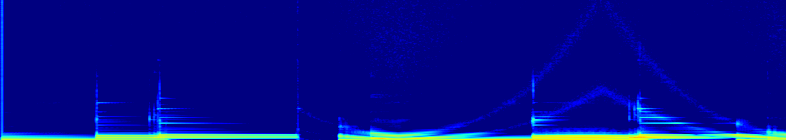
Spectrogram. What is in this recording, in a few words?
Phaser Rhodes; Session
